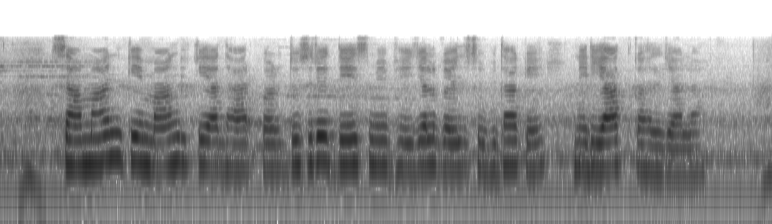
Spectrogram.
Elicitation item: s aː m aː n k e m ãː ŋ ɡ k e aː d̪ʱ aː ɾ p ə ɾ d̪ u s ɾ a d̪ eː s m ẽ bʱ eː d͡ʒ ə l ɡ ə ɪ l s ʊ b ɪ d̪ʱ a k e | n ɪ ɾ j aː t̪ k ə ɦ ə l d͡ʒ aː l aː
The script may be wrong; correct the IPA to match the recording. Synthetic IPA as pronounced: s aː m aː n k e m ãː ŋ ɡ k e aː d̪ʱ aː ɾ p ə ɾ d̪ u s ɾ e d̪ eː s m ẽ bʱ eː d͡ʒ ə l ɡ ə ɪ l s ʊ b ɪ d̪ʱ a k e | n ɪ ɾ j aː t̪ k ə ɦ ə l d͡ʒ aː l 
